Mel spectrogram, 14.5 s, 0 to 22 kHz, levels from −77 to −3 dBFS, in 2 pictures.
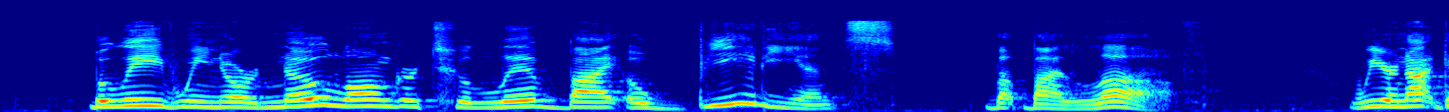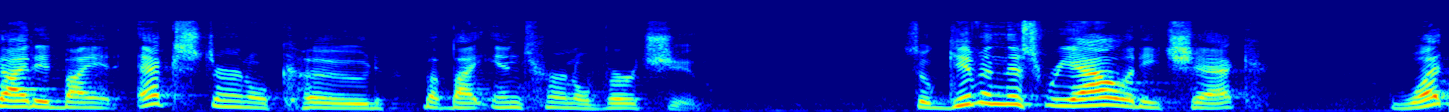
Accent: American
